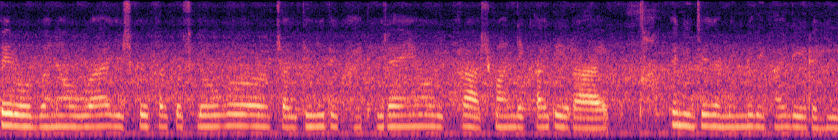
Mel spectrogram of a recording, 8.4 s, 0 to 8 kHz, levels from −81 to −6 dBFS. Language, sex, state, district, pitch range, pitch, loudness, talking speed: Hindi, female, Bihar, Darbhanga, 190-200 Hz, 195 Hz, -19 LUFS, 220 wpm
